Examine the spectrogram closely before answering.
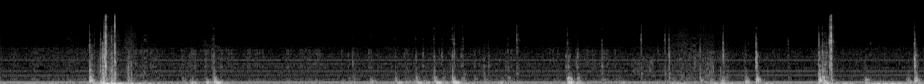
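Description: Scattered clicks of a computer keyboard and mouse, the loudest about a second in and near the end, over a steady electrical hum.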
